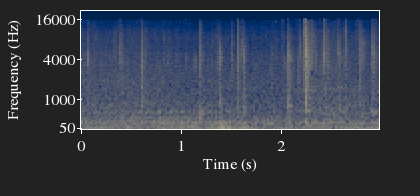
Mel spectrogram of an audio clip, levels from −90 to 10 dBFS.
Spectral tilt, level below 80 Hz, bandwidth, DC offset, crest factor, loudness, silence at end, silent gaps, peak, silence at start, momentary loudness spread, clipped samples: -2.5 dB/octave; -40 dBFS; 17 kHz; under 0.1%; 30 dB; -33 LUFS; 0 s; none; -4 dBFS; 0 s; 12 LU; under 0.1%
